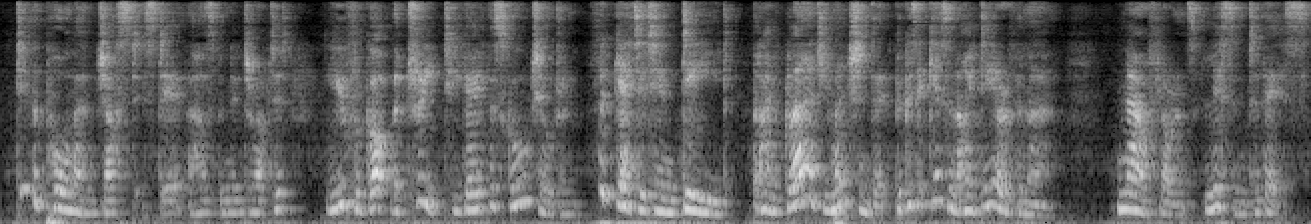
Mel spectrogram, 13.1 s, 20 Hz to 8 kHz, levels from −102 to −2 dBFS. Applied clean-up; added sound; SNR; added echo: none; none; none; reverberation time 0.3 s.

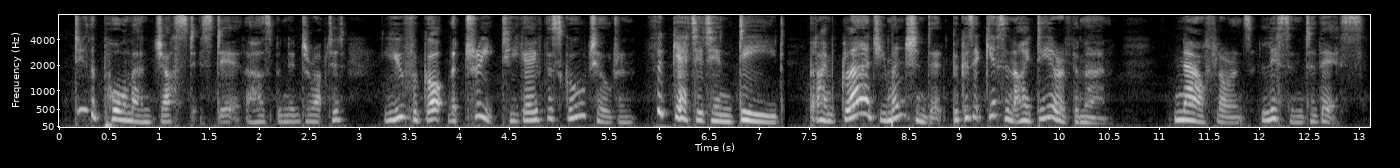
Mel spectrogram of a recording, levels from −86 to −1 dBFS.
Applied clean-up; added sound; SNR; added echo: none; none; none; none.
